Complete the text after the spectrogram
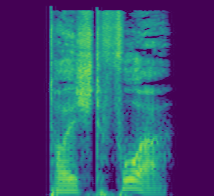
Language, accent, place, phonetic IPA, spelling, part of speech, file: German, Germany, Berlin, [ˌtɔɪ̯ʃt ˈfoːɐ̯], täuscht vor, verb, De-täuscht vor.ogg
- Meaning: inflection of vortäuschen: 1. second-person plural present 2. third-person singular present 3. plural imperative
